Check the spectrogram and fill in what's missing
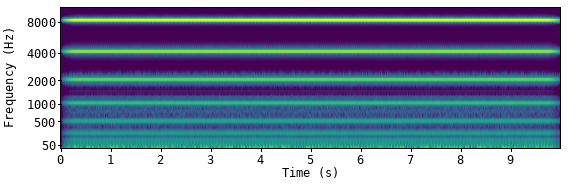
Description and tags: Sine Waves - Only C Notes
This sound consists of sine waves only playing the musical note C, each for a total of 10 seconds.
You can still use this sound!
MIDI, sine-wave, notes, Mellyloon, tone, C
